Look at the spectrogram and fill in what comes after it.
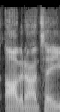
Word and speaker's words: Abbenante: It's Abbenante. You you got a 98% right.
